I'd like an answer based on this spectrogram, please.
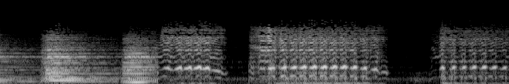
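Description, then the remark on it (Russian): A goat bleats loudly in several long, wavering calls, each with a rapid quavering pulse, separated by brief pauses, with no talking. “Появляется козел.”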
